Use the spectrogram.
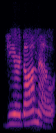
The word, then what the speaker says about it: Giordano: one of those here tonight which is maria giordano and maria i sure hope i pronounced your name correctly we did did i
